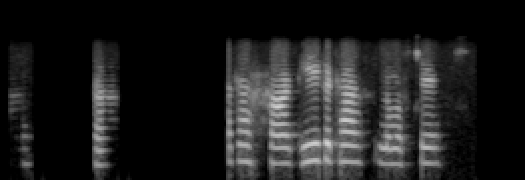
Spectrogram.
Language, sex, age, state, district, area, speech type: Hindi, female, 60+, Uttar Pradesh, Sitapur, rural, conversation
